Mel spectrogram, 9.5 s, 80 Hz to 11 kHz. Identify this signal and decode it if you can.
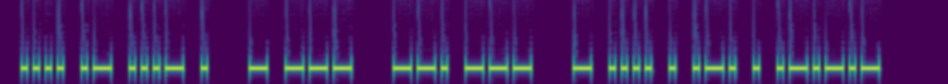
Morse code, heard as a keyed tone, about 20 wpm, 700 Hz. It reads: HAVE TO GO THERE.
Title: Sentences with 5-Word Phrases - 20wpm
